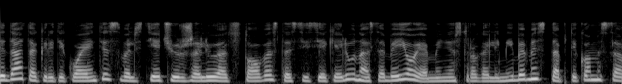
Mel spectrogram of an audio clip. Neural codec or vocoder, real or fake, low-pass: none; real; 7.2 kHz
